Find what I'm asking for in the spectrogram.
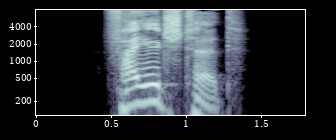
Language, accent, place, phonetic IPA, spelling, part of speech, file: German, Germany, Berlin, [ˈfaɪ̯lʃtət], feilschtet, verb, De-feilschtet.ogg
- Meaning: inflection of feilschen: 1. second-person plural preterite 2. second-person plural subjunctive II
